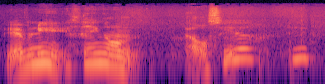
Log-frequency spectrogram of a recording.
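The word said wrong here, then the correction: Elesa: Elisa? I said it wrong. It's Elisa.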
